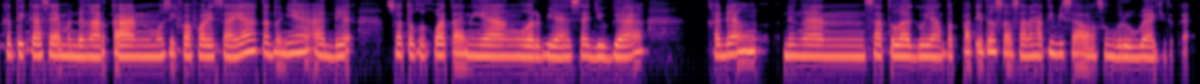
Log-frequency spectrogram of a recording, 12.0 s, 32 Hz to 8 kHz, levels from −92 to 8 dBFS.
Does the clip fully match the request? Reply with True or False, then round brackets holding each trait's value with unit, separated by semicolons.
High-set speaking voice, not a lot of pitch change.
True (205 Hz; 1.7 semitones)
